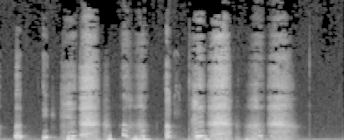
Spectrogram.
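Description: A woman whimpers and sobs in a run of short, breathy, uneven bursts, her voice wavering and catching between shaky inhales, fairly quiet overall with no words spoken.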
